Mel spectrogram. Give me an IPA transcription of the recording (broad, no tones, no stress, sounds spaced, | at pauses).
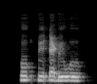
o k͡p y ɗ æ ɽ y w u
